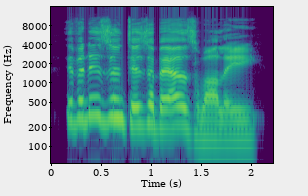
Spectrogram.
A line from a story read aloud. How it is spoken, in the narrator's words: she exclaimed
